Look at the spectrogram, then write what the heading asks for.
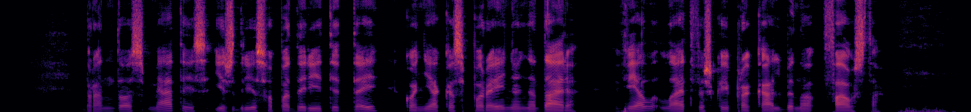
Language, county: Lithuanian, Vilnius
